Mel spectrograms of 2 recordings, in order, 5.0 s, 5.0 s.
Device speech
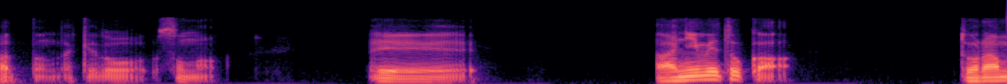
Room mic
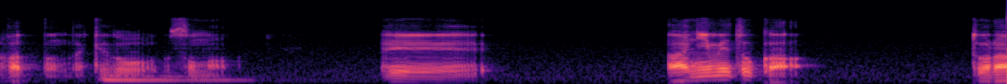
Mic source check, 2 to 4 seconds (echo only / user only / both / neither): echo only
